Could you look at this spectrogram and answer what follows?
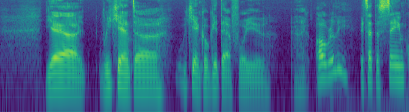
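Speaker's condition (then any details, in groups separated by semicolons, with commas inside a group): No condition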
